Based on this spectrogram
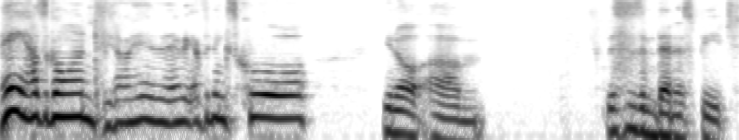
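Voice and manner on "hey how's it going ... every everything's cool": mock very high, bouncing-off-the-walls hyper chatter. Retelling arriving at therapy, imitating own past hyper self. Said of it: "bouncing off the walls".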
